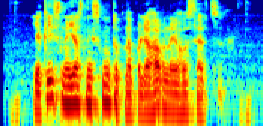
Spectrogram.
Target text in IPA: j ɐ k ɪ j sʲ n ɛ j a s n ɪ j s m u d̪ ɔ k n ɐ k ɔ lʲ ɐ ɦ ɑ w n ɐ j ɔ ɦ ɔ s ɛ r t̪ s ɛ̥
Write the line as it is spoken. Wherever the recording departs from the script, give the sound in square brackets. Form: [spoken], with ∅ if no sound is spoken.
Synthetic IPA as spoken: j ɐ k ɪ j sʲ n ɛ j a s n ɪ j s m u [t̪] ɔ k n ɐ [p] ɔ lʲ ɐ ɦ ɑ w n ɐ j ɔ ɦ ɔ s ɛ r t̪ s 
